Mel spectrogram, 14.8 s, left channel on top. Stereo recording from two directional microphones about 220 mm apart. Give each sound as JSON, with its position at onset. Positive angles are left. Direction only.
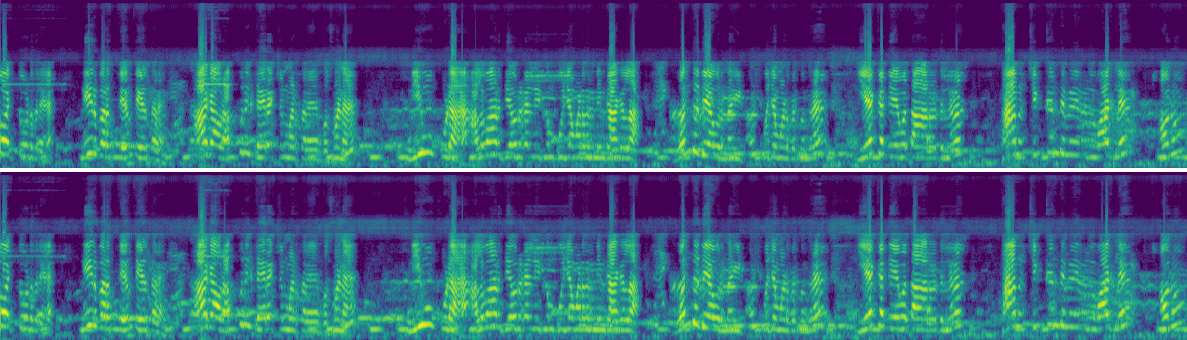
{"t": 0.0, "sound": "a man's voice", "side_deg": 0}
